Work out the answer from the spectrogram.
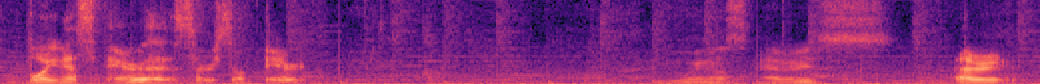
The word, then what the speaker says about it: Buenos Aires: Buenos Aires? Alright. You gotta roll the R. I can't roll my R's. I gotta roll the R. Oh, I can do it. Buenos Aires.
